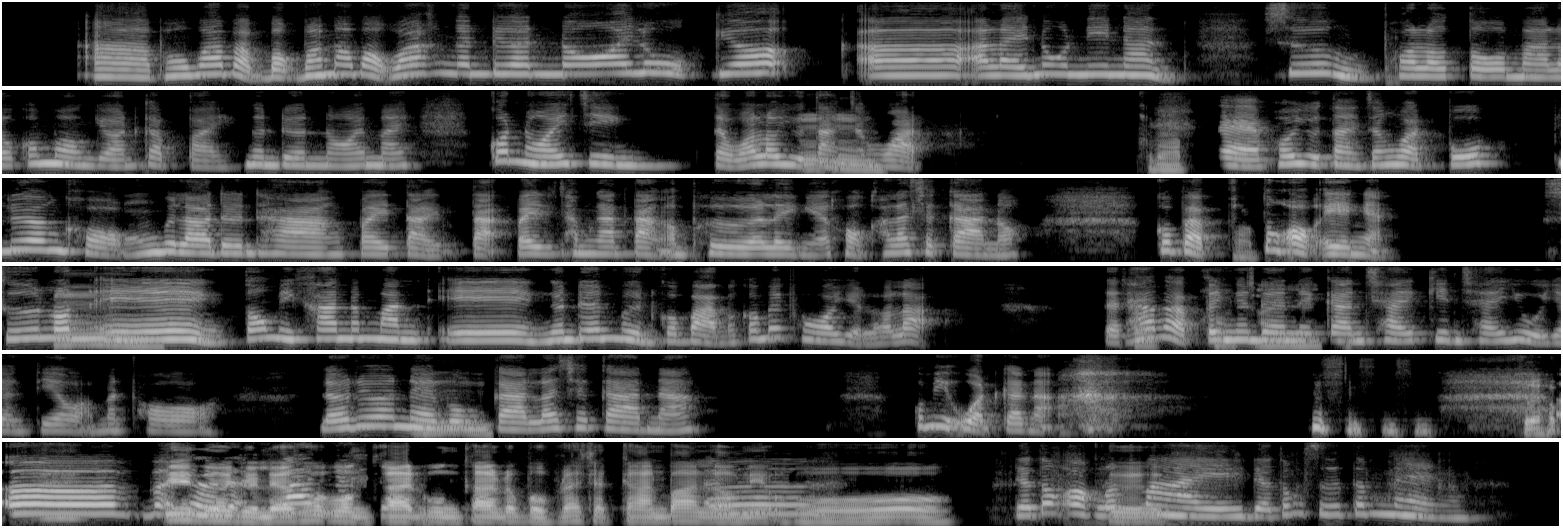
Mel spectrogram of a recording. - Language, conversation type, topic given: Thai, unstructured, คุณคิดอย่างไรเกี่ยวกับการทุจริตในระบบราชการ?
- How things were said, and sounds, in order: other background noise; tapping; chuckle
